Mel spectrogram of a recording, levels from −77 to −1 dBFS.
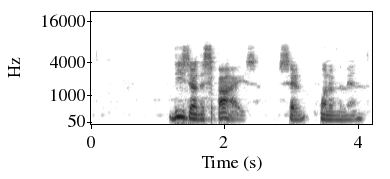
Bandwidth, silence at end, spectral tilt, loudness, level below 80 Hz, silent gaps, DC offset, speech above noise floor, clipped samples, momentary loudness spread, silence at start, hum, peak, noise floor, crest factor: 7.8 kHz; 0.15 s; -5 dB/octave; -20 LUFS; -56 dBFS; none; under 0.1%; 49 dB; under 0.1%; 15 LU; 1.2 s; none; -2 dBFS; -69 dBFS; 20 dB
